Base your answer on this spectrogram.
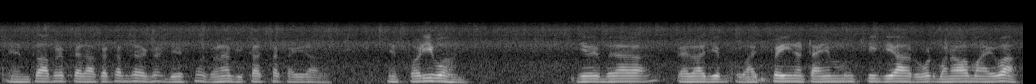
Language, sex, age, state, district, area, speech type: Gujarati, male, 60+, Gujarat, Valsad, rural, spontaneous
